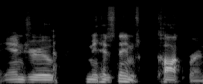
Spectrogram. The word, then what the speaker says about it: Cockburn: I mean, his name's Cockburn. It's pronounced Coburn.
